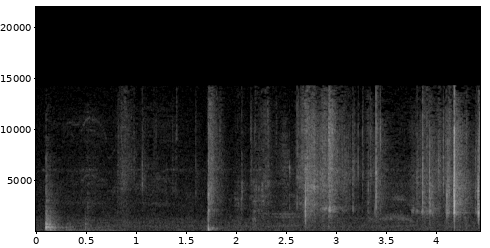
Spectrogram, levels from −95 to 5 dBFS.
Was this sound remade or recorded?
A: recorded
